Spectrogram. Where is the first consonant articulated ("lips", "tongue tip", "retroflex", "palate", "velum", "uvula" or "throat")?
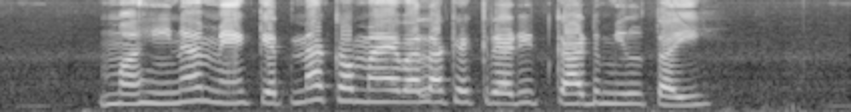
lips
